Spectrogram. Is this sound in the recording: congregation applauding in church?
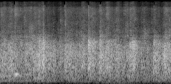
yes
